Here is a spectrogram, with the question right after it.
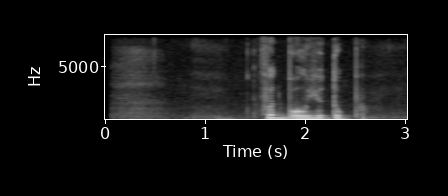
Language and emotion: Russian, neutral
